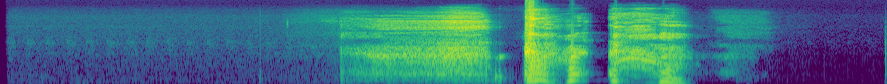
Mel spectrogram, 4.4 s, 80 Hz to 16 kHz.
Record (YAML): cough_length: 4.4 s
cough_amplitude: 32768
cough_signal_mean_std_ratio: 0.34
survey_phase: beta (2021-08-13 to 2022-03-07)
age: 18-44
gender: Male
wearing_mask: 'No'
symptom_none: true
smoker_status: Never smoked
respiratory_condition_asthma: false
respiratory_condition_other: false
recruitment_source: REACT
submission_delay: 10 days
covid_test_result: Negative
covid_test_method: RT-qPCR
influenza_a_test_result: Negative
influenza_b_test_result: Negative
